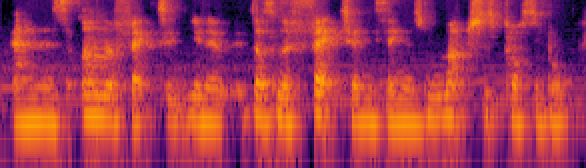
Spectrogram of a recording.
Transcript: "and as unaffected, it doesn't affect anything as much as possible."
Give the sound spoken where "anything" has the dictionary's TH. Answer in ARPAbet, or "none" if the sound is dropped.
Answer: TH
